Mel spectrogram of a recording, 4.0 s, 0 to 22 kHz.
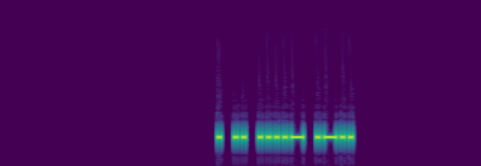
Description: Morse code, heard as a keyed tone, about 36 wpm, 700 Hz. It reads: EI4L
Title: DXCC-100 Call Signs - 4 Characters - 35wpm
